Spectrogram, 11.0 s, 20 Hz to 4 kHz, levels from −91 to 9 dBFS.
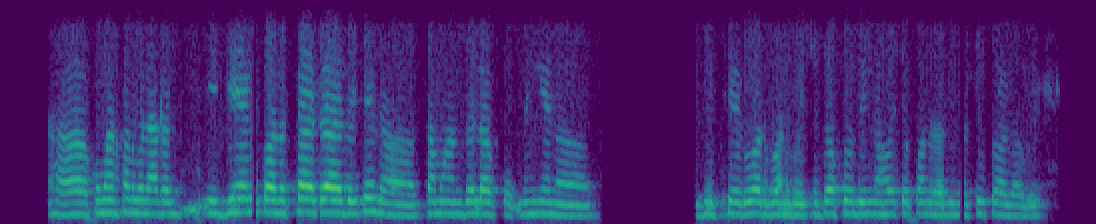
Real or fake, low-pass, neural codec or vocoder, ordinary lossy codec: real; 3.6 kHz; none; Opus, 24 kbps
